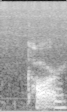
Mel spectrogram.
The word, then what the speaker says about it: char: then um single characters would be um char or car depending on your pronunciation also boolean true or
